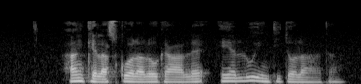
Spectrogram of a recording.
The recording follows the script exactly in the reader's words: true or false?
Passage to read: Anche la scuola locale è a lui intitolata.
true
